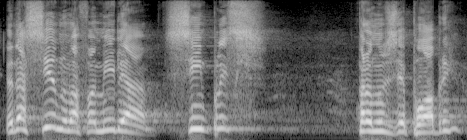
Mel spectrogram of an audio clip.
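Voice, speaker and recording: Male preacher, 60s, Brazilian accent, high voice, deliberate testimony delivery, reverberant hall. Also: a bit bright. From Rio de Janeiro, Brazil. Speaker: pastor, seminar speaker. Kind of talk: sermon with personal testimony. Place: church hall, speaking to a seminar.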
